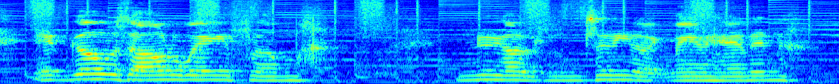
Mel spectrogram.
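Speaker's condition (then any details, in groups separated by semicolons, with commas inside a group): Cerebral palsy, severe; spastic type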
